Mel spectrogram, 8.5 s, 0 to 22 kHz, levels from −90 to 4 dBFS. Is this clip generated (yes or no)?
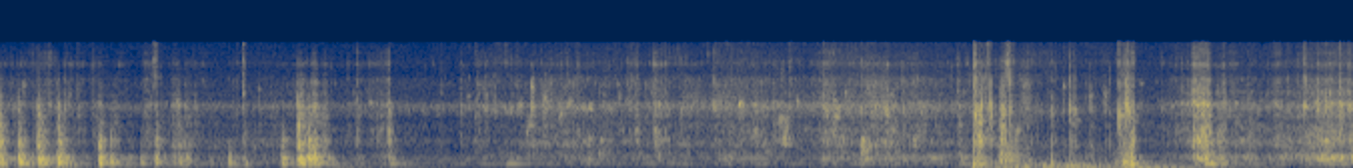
yes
